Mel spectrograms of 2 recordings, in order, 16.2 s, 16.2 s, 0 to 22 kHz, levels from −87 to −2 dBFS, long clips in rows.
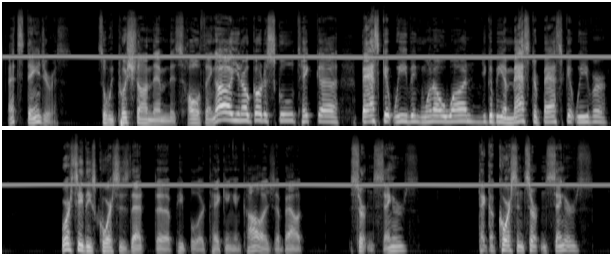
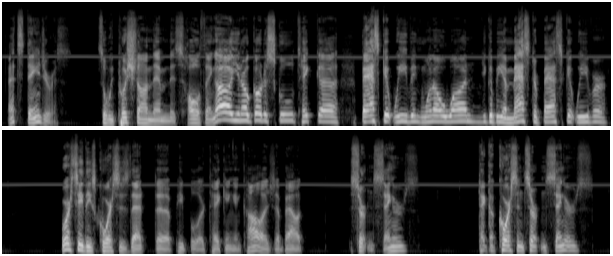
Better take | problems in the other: second | high-pitched whine; loud; throughout; 3.5 kHz, 6 dB below the speech; faint in the second

